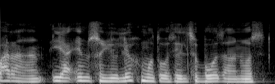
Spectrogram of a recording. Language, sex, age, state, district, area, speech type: Kashmiri, male, 60+, Jammu and Kashmir, Srinagar, urban, spontaneous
